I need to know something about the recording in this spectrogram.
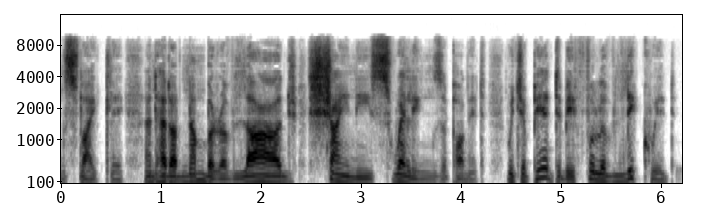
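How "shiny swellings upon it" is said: ordinary delivery, nothing marked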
